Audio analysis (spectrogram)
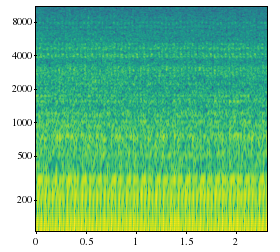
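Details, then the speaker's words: Peugeot 308 GTi THP turbo engine after a PCV diaphragm oil-leak fix, idle check after the cold start. Smooth, even low idle with steady pulses, no ticks, misses or hunting; normal idle. "Yeah, it sounds all right. We'll probably take it for a test drive just to double check things over."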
